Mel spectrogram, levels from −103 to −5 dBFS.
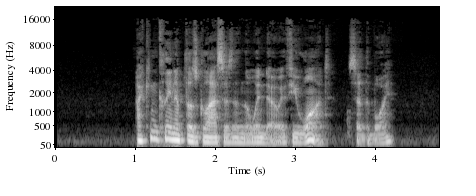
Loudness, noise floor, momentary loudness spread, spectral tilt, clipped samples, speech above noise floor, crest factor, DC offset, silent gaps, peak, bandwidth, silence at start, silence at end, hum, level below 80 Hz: -23 LUFS; -68 dBFS; 14 LU; -6 dB/octave; under 0.1%; 46 dB; 18 dB; under 0.1%; none; -6 dBFS; 15 kHz; 1 s; 0.55 s; none; -50 dBFS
